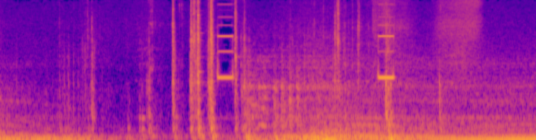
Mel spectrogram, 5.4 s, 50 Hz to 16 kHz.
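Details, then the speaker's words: 2016 Nissan Frontier after starter replacement: door chime, quick crank, then the engine catches and settles into a steady, even idle. It starts cleanly, confirming the old starter had gone bad and caused the single-click no-crank. "And after replacing it, as you could see, the car starts right up with no problems."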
